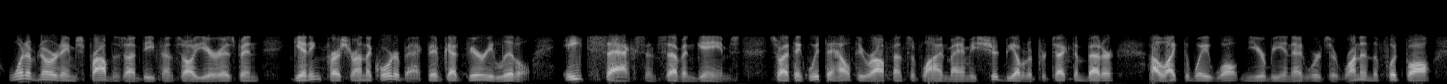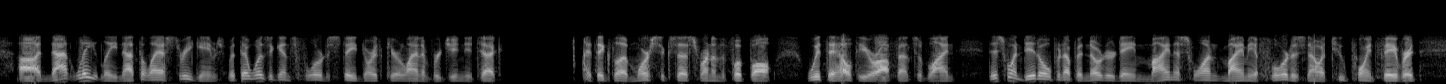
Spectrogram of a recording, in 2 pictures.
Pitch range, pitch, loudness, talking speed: 85-100 Hz, 90 Hz, -26 LUFS, 215 wpm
